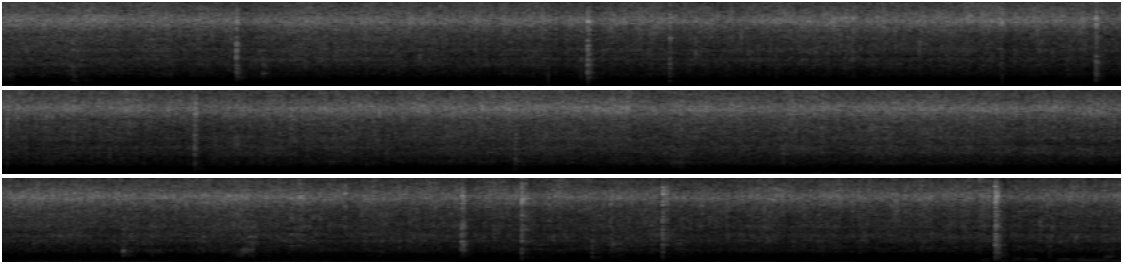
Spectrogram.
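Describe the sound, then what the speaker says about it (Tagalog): Chicken pieces sizzle and fry in a pan for Filipino tinola, a steady crackling hiss running throughout, broken by occasional sharp pops and the scrape of stirring. "Pipirituhin lang natin."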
